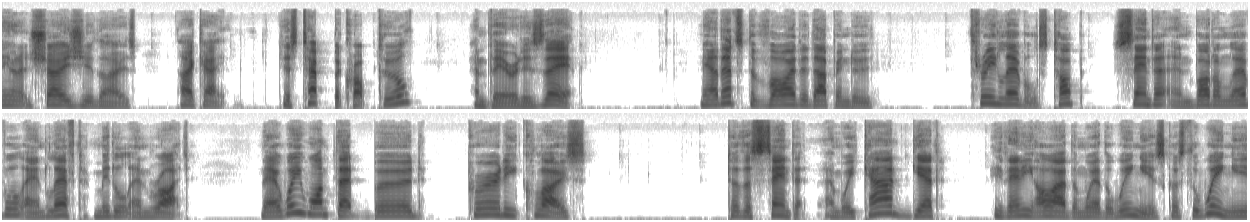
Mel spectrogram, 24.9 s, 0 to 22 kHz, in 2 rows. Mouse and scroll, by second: 0.0-24.9 drag.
